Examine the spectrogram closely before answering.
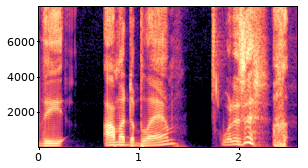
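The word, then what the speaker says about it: Ama Dablam: Called the Ama de Blam. What is it? Ama de Blam.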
